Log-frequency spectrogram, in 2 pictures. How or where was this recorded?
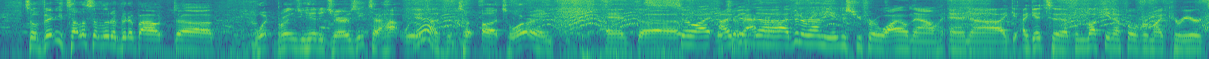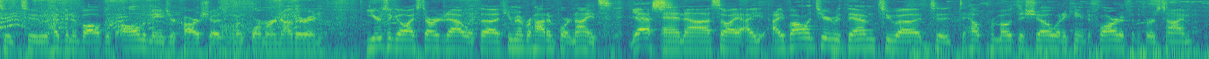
busy venue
